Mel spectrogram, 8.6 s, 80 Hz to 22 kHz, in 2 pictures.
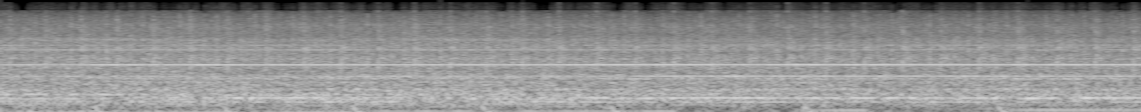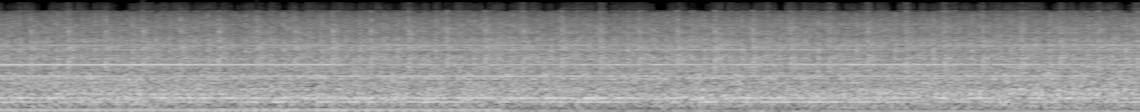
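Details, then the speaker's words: Mercedes M112 petrol V6, cold idle just after replacing hydraulic lifters: sharp, regular tapping knock over the engine hum; one lifter ticks clearly, seems to quiet slightly, but the same knock remained afterward; owner plans engine teardown. "Гидрокомпенсатор один стучит отчетливо. Вроде становится потише."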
